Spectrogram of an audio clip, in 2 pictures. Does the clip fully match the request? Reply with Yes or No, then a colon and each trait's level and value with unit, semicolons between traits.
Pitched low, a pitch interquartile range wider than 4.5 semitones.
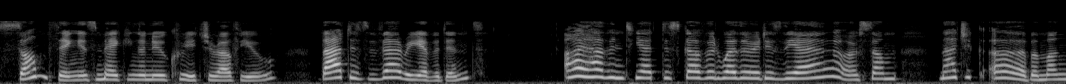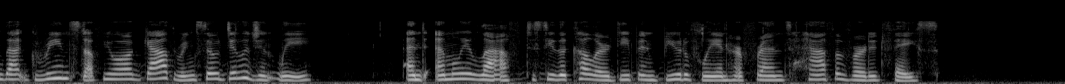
No: high, 230 Hz; wide, 5.4 semitones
